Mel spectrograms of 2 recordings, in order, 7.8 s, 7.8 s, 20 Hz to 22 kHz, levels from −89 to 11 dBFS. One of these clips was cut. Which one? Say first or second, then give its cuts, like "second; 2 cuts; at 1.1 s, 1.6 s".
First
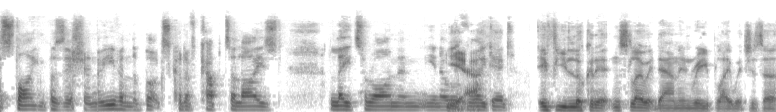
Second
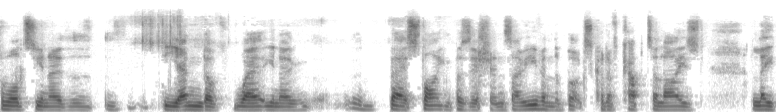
first; 2 cuts; at 1.0 s, 5.3 s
